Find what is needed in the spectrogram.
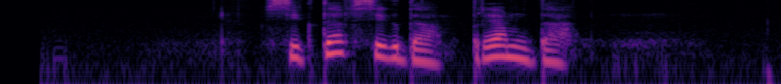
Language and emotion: Russian, neutral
